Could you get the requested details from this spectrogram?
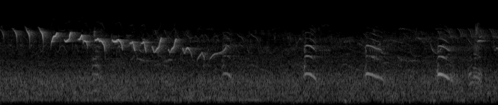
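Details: Common sandpiper at Lurgies, Montrose Basin, giving a fast run of thin, high piping notes sliding downward, then a few spaced single shrill calls over soft background noise.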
